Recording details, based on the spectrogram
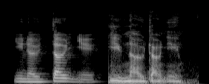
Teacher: When people are speaking quickly, they might use a lot of glottal T's.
